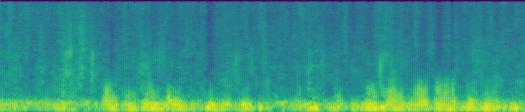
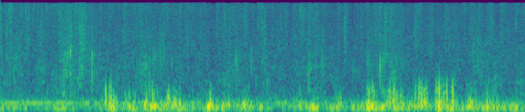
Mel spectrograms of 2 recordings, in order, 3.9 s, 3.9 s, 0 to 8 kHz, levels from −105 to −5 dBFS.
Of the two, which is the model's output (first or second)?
first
